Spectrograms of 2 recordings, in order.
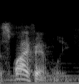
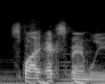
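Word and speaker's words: Spy × Family: and jump catalog is spy family yes or spy X family if you decide to pronounce it wrong to be fair to be fair when Japan had decided that using the English letter X was silent in their manga titles I don't think the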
